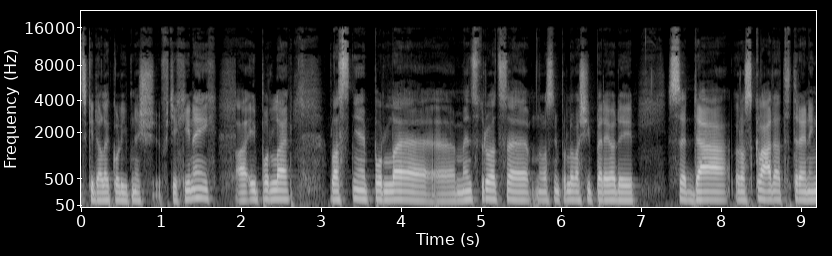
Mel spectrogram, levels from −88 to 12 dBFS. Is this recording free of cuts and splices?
no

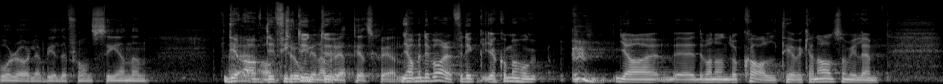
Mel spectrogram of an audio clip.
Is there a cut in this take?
no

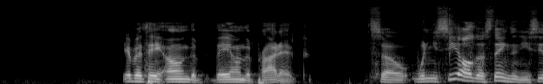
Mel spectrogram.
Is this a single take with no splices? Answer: no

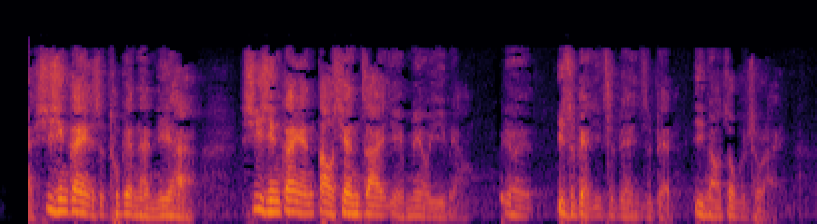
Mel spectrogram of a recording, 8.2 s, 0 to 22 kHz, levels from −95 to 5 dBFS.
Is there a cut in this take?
no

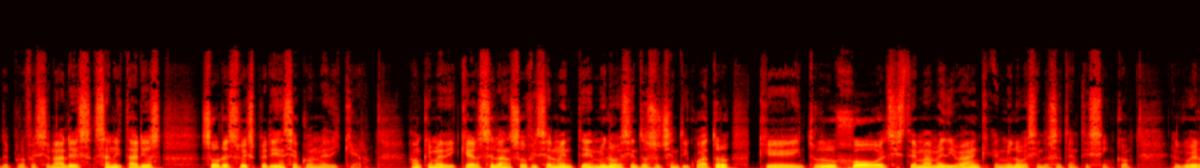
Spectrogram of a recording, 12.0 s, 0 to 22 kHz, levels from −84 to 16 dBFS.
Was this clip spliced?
yes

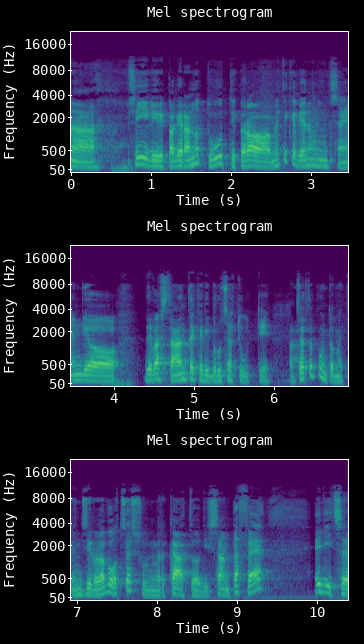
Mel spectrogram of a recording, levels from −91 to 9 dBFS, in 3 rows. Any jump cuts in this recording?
yes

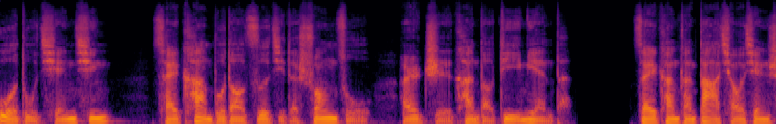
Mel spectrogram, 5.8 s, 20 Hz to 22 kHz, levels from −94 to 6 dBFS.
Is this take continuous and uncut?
no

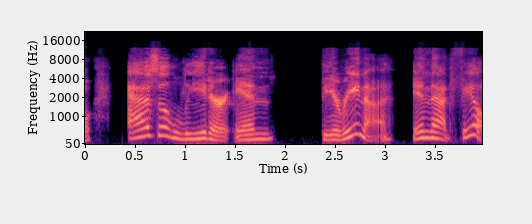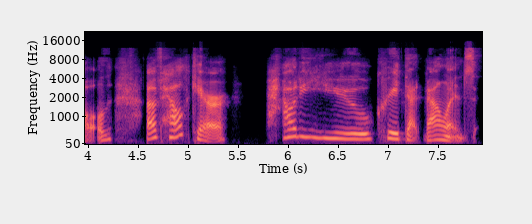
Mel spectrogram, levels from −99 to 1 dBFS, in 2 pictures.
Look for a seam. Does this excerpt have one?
no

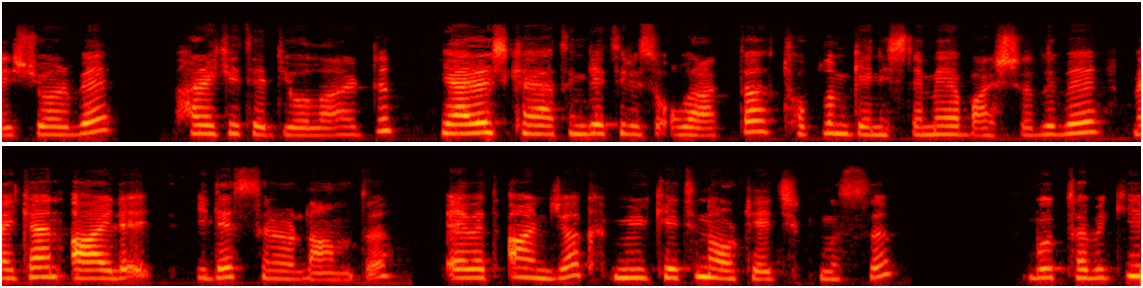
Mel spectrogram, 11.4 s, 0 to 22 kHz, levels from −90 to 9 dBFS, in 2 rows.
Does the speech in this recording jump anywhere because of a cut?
yes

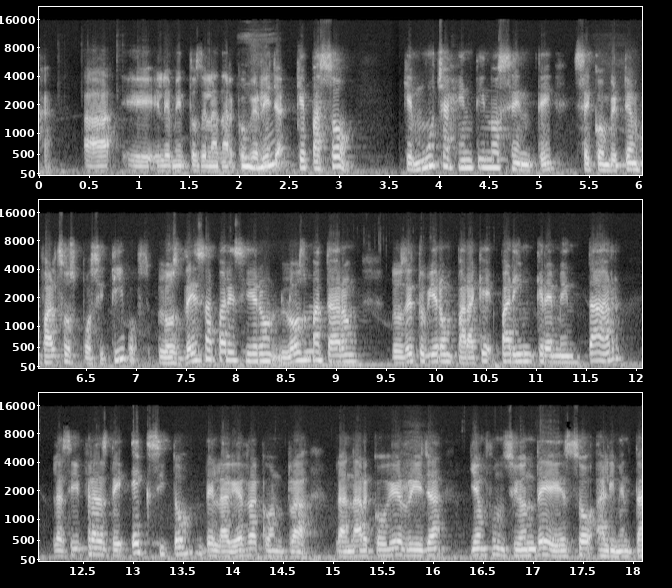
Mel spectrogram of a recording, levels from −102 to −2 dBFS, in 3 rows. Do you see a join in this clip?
no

